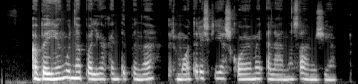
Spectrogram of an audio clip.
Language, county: Lithuanian, Kaunas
